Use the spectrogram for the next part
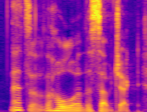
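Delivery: ordinary talk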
